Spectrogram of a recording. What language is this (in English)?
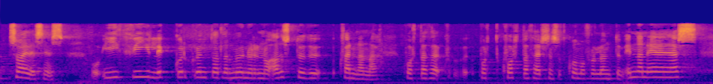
Icelandic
